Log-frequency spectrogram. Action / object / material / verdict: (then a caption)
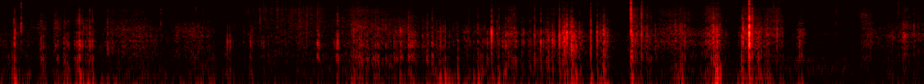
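scrape / glitter-coated fabric zipper pouch / glitter fabric / none. Long nails scratch and tap across a small, flat, pink glitter-coated fabric zipper pouch. The result is a quiet, dry, crinkly scratching with bright crackles and sharper, brief taps scattered throughout.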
